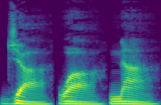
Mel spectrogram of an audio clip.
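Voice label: "jawana", concatenated syllables; Affixing experiment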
